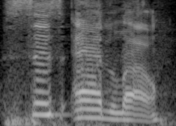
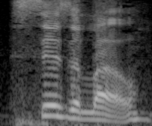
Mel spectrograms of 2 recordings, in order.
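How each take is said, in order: First: The surname is said with an 'ad' sound. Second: The surname is said without an 'ad' sound. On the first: The speaker calls it right. "See, I forgot the ad" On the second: The speaker calls it wrong. "I still didn't say it right?"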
